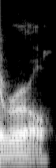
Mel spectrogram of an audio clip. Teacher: it doesn't really have that second R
